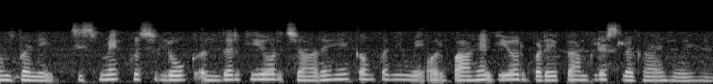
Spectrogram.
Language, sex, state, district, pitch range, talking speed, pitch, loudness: Hindi, female, Maharashtra, Dhule, 185-220 Hz, 160 wpm, 200 Hz, -20 LUFS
